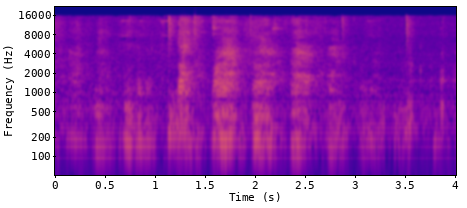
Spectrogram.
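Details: Puppy during its first rough play with other dogs while boarding at a home dog-sitter in Jerusalem. Harsh, noisy whimpering and growly yelps come in quick bursts, roughly two to three per second, over scuffling sounds.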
